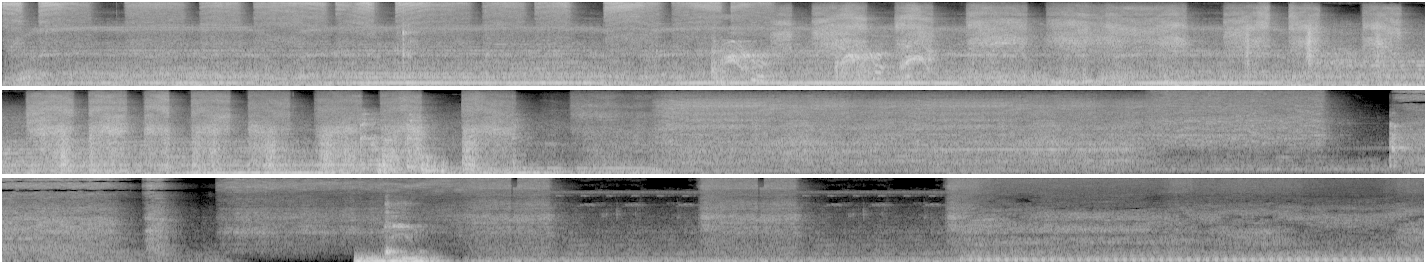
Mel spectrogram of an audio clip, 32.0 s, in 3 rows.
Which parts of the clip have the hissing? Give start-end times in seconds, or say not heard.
0.0-31.9.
